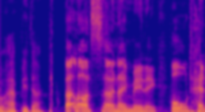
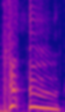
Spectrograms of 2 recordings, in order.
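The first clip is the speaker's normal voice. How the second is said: a light Mario yahoo; high Mario cheer; 4 dB louder than usual. Retold or imitated. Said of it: "sound like Mario".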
